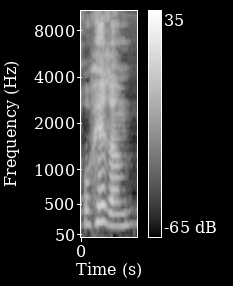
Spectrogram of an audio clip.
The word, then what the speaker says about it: Rohirrim: Die Betonung auf dem O, ob es das erste ist, das betont wird, oder das zweite? – Zweite. – Also Rohirrim.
